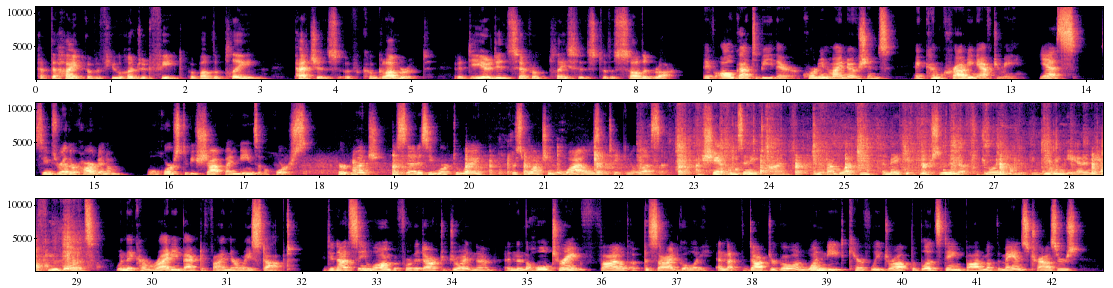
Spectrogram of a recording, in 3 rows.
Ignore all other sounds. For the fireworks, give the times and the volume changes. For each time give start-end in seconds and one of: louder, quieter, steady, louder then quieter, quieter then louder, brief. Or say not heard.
17.6-28.8 steady.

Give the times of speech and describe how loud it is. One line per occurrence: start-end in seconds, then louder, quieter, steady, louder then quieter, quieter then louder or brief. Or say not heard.
0.0-42.4 steady.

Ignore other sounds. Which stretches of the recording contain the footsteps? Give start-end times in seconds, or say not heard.
20.2-29.3.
